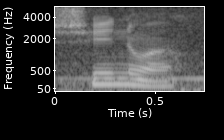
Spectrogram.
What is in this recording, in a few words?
"Chinois", French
